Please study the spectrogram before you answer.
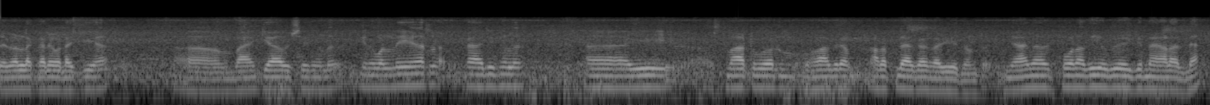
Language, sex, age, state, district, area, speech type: Malayalam, male, 60+, Kerala, Thiruvananthapuram, rural, spontaneous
